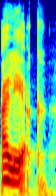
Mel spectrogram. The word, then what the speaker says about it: Олег: Notice how I said Олег. Олег. When the consonant is at the end.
